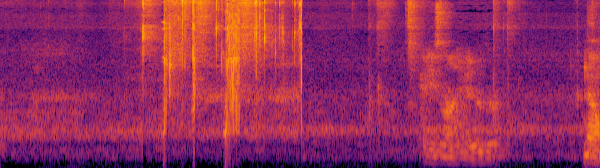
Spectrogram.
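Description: A quick run of sharp clicks and rattles from handcuffs being handled, lasting about a second and a half, followed by a man's voice and a short "No" near the end.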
